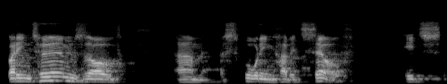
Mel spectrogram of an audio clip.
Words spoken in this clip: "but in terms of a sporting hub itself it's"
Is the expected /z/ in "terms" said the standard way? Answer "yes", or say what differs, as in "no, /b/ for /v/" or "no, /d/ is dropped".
yes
